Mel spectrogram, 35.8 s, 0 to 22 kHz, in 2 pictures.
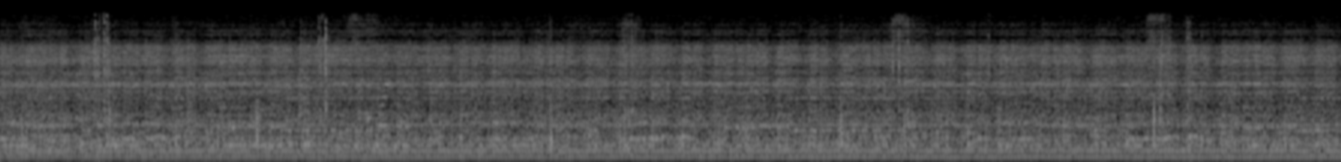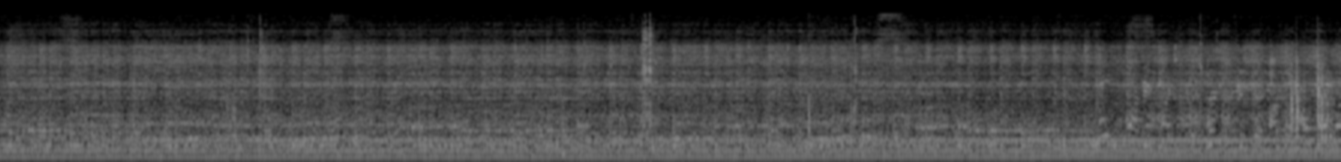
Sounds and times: Music: 0:00.0 - 0:35.7.

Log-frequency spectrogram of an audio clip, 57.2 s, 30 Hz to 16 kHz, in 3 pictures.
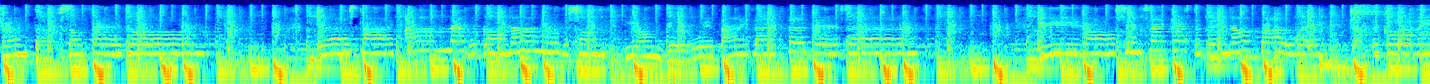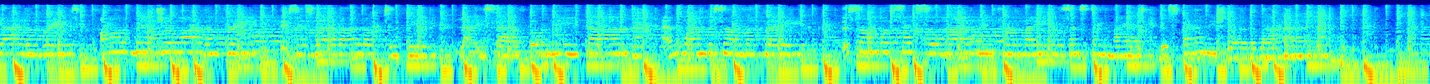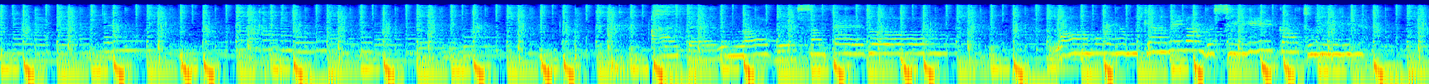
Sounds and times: Music of Asia: 0:00.0 - 0:57.1.

